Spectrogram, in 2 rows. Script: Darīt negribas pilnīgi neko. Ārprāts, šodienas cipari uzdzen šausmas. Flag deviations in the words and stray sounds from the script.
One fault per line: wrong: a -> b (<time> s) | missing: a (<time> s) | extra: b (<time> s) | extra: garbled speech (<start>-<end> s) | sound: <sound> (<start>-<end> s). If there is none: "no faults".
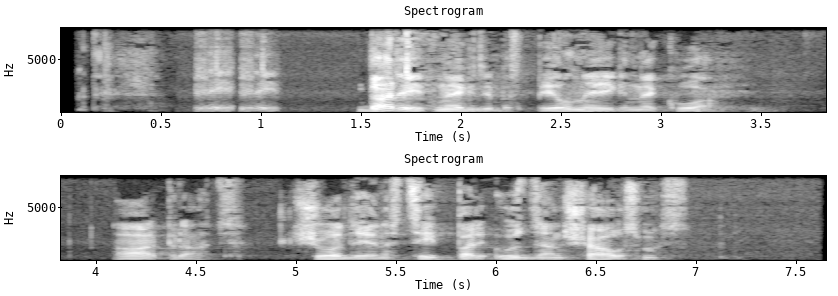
sound: laugh (0.7-1.1 s)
